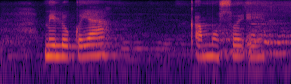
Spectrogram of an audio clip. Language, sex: Southern Sotho, female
